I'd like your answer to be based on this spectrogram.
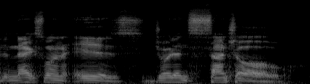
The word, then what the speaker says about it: Jadon: I'm pretty sure it's Jadon, though.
